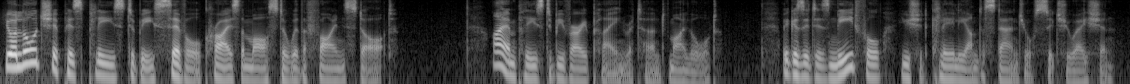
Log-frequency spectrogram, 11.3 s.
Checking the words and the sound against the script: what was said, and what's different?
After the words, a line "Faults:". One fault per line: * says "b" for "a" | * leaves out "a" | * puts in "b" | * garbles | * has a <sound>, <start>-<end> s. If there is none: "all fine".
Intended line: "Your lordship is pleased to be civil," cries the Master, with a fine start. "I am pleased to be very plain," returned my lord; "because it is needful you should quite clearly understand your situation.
"Your lordship is pleased to be civil," cries the Master, with a fine start. "I am pleased to be very plain," returned my lord; "because it is needful you should clearly understand your situation.
Faults:
* leaves out "quite"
